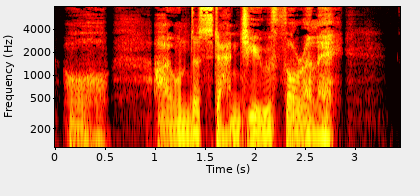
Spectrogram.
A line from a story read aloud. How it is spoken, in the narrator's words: growls bitterly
